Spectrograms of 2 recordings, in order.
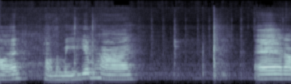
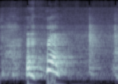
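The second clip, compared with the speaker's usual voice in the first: sudden high breathy laugh; delighted laugh; 4 dB louder than usual. Real, not acted. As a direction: burst out laughing. Delighted at tasting food.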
